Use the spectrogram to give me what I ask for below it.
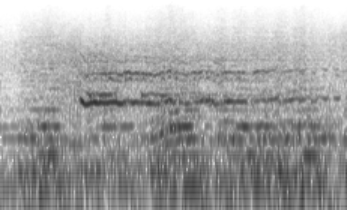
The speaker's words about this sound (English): Herbie does a U-turn. He drives alongside the plane.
